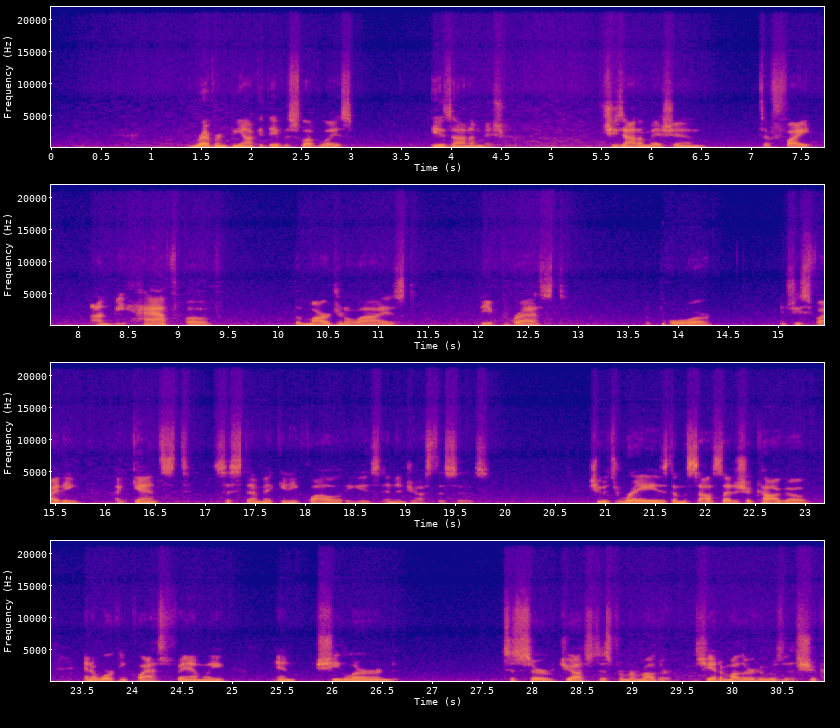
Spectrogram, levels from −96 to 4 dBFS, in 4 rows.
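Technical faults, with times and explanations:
Throughout: noise suppressor artifacts. The suppressor pulls down the bands it judges to be steady noise by about 21 dB, frame by frame. The room noise, sitting about 15 dB below the speech, therefore drops away in the gaps and comes back up underneath each phrase, so the background seems to breathe with the talking. A spectrogram shows a dark, near-empty noise floor between phrases and a lighter, patchy haze of noise that returns wherever speech energy appears.
1.34–2.69 s, 3.8–19.71 s, 20.84–26.64 s, 27.7–30.93 s: speech cut by the noise suppressor. Quiet parts of the speech are mistaken for noise and attenuated with the background. They sound swallowed or faint. The deepest drops are about 16, 19, 20 and 19 dB. The affected moments add up to a fraction of a second in the first stretch, around two seconds across the long second stretch, and roughly half a second in each of the last two. 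On the waveform these appear as sudden notches in the speech envelope, and on the spectrogram as missing, darkened patches in the speech.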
